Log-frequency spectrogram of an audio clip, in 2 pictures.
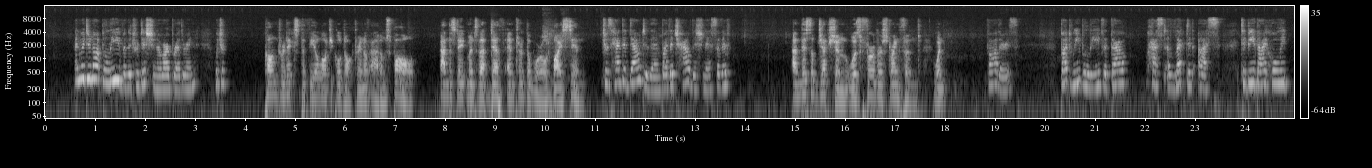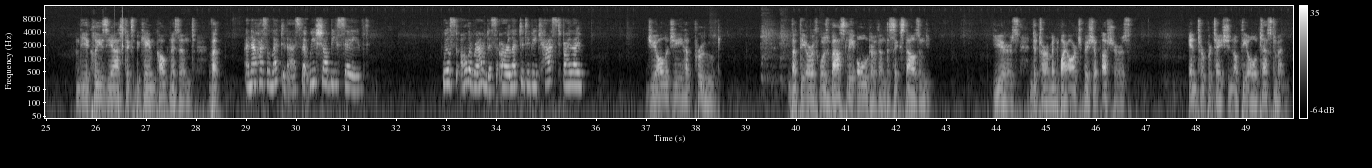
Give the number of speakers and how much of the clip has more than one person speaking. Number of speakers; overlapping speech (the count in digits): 2, no overlap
